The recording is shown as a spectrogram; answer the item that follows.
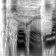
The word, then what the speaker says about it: Socrates: Socrates. – Socrates? I'm sorry, I didn't realize I was pronouncing it wrong.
